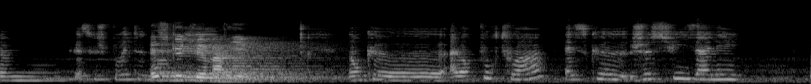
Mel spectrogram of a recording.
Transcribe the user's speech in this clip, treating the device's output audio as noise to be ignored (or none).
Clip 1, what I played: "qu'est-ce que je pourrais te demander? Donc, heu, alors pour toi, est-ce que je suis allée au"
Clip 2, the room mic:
est-ce que tu es marié?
